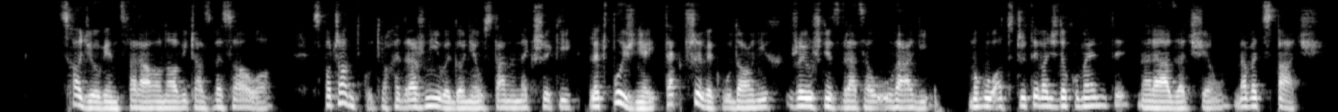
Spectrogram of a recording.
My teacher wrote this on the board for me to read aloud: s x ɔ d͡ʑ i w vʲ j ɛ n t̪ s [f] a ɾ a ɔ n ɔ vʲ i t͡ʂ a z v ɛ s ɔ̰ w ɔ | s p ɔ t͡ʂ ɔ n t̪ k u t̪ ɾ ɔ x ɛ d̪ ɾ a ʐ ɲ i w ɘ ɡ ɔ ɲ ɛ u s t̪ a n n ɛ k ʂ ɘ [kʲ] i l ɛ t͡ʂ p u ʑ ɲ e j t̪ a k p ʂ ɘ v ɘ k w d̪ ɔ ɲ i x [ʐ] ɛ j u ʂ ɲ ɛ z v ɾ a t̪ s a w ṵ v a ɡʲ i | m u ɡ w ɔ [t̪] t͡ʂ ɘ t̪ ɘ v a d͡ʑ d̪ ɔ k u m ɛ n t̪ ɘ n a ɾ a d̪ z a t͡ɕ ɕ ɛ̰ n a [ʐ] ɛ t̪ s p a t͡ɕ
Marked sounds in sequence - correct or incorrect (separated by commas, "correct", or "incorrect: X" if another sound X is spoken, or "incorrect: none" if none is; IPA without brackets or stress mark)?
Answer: correct, correct, correct, correct, incorrect: v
